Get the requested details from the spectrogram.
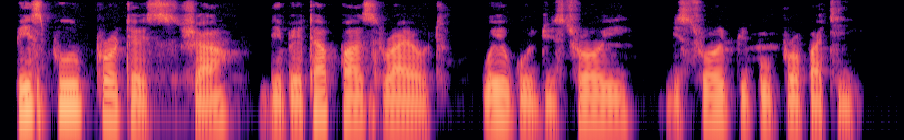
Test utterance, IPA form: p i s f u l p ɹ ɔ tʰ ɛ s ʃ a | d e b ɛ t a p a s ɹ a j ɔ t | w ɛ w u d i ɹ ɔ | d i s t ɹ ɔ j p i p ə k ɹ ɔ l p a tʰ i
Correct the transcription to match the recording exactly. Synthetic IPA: p i s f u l p ɹ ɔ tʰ ɛ s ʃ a | d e b ɛ t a p a s ɹ a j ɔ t | w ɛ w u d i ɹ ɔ | d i s t ɹ ɔ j p i p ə p ɹ ɔ p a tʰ i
